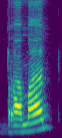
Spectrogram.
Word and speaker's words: Raman: el nombre del amplificador se escribe raman amplificador a verás power model así como aparece en la imagen no sé si lo alcanzan a ver se dice así rahmán amplifica amplifier a verás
